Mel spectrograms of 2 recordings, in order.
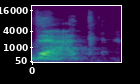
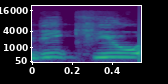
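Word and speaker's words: deque: It's pronounced deck. Don't say, some people say DQ.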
